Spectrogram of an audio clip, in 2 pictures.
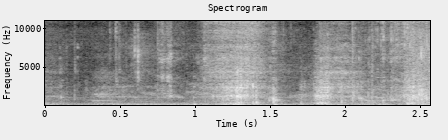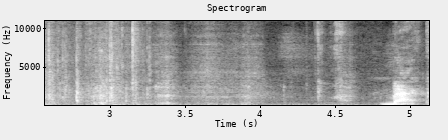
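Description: A man crunches potato chips.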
